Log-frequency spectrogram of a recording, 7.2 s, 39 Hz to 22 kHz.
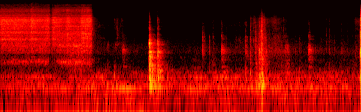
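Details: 1975 Lincoln Continental Mark IV revival, hot-wired, in park, fuel poured in: starter churns a couple of seconds then stops with scattered clunks; engine never catches; spark uncertain, starter being replaced.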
